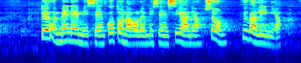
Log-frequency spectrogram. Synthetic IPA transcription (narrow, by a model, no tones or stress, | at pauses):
t̪yøhømmenemiseːŋkot̪onɑolemiseːnsiɑnjɑseonhyʋælinjɑ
